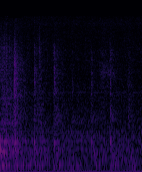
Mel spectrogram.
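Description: Chalk writing on a blackboard: a series of faint, short taps and scratches as symbols are written.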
